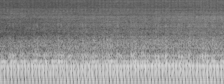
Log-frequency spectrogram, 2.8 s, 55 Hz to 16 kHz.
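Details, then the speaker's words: Sears snowblower-based garden tractor driving through about 4–6 inches of snow; fast, regular knocking rides over the small engine's steady drone under load, the transmission's usual knock. "transmission still doing its normal knocky knocky knocky knocky thing"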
